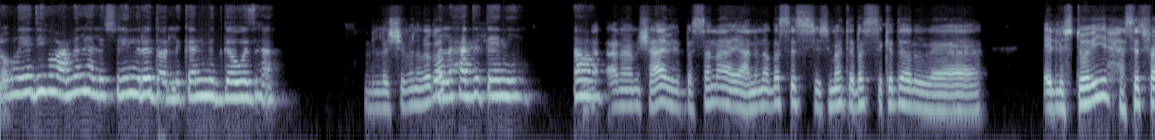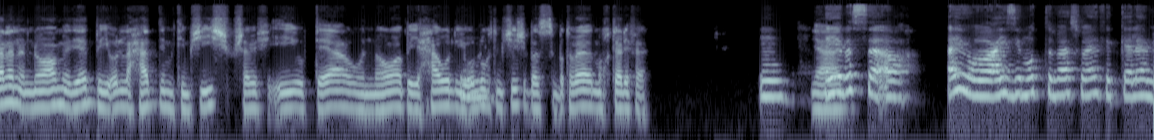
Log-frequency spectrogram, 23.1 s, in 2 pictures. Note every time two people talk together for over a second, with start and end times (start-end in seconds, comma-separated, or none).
none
